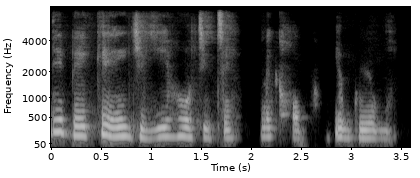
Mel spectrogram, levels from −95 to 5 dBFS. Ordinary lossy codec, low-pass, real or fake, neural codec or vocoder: none; 7.2 kHz; fake; codec, 44.1 kHz, 2.6 kbps, DAC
